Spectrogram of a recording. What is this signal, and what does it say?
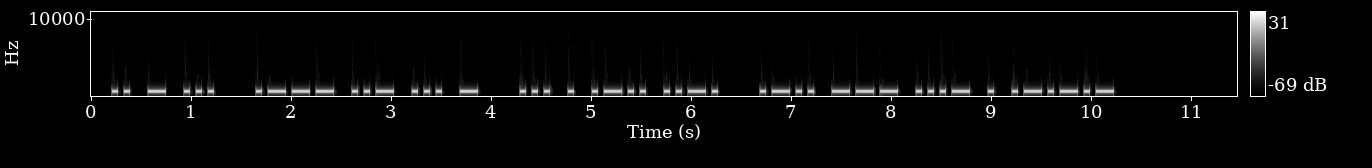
Morse code, heard as a keyed tone, about 20 wpm, 700 Hz. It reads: ITS JUST SELF LOVE.
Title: Sentences from Top 1000 Words - Review Part 1 - 20wpm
